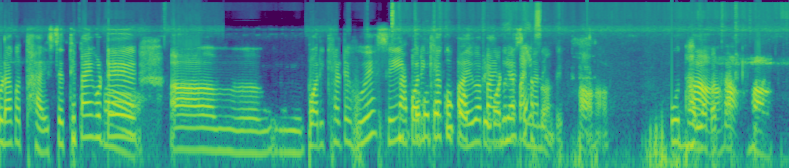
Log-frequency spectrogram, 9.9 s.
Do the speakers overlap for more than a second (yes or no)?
yes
